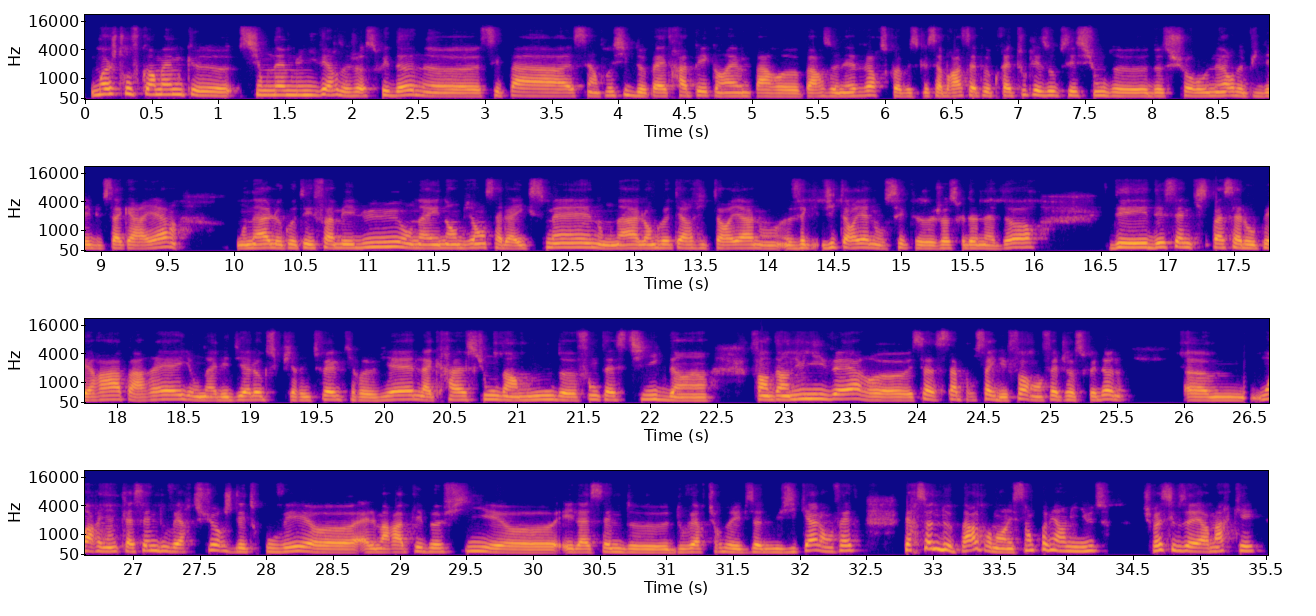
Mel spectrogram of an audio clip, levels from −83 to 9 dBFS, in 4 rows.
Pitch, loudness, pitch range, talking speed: 175 Hz, -15 LUFS, 160-200 Hz, 260 wpm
